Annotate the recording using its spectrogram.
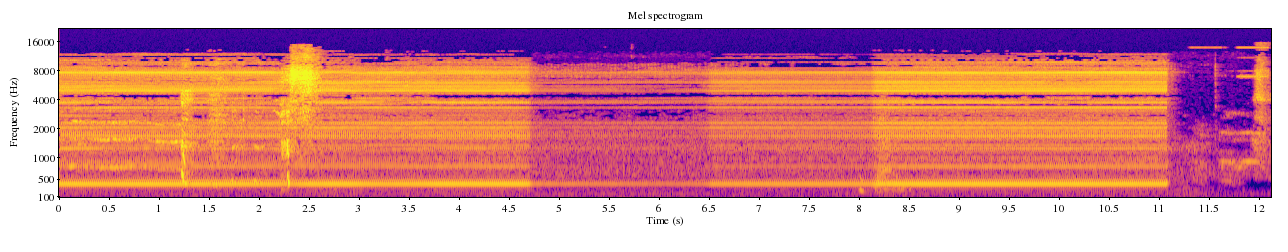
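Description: A computer gives off a steady high electronic whine.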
